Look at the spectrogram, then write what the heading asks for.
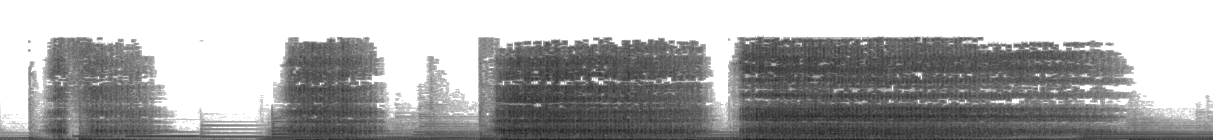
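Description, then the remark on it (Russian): Loud, rasping snoring of a sleeping woman, several long rattling breaths in a row, each with a rough multi-part texture and short gaps between them. “Мадам спала и роскошно храпела, издавая классический многочастный храп, известный тем, кому выпадает счастье слушать его каждую ночь, как”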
